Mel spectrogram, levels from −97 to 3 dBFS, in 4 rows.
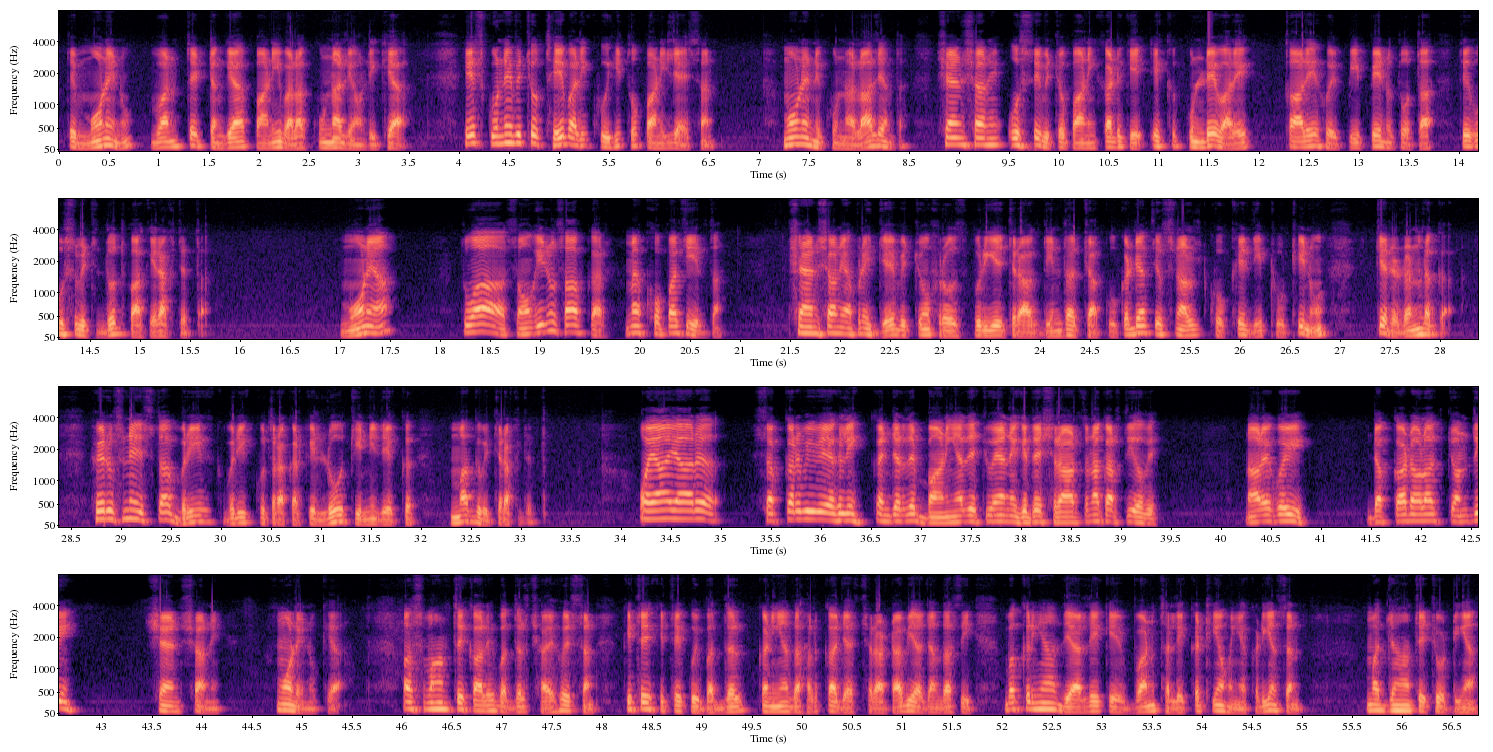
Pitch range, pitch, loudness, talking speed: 100-140 Hz, 115 Hz, -18 LUFS, 160 wpm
